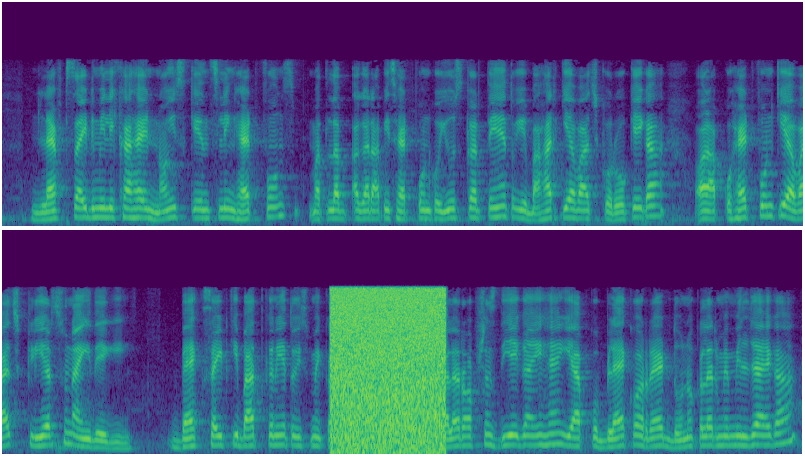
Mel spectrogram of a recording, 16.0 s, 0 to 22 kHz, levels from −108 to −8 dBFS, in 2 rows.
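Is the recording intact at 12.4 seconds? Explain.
No. From 11.29 to 12.45 s the file's tags are being played as audio: an embedded cover picture, stored as compressed data, is read as if it were samples. Because compressed bytes are close to random, they come out as a burst of very loud white noise with abrupt start and stop edges. Unlike a codec glitch or packet-loss artefact, which is brief and smeared into the surrounding sound, this is a flat wall of static lasting over a second.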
